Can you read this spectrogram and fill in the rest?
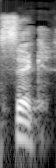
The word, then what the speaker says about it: Sikh: So we pronounce it Sikh.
